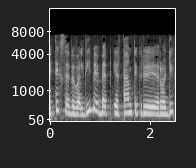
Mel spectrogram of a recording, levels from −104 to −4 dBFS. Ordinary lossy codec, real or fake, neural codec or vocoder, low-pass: MP3, 48 kbps; fake; codec, 16 kHz, 4 kbps, X-Codec, HuBERT features, trained on balanced general audio; 7.2 kHz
